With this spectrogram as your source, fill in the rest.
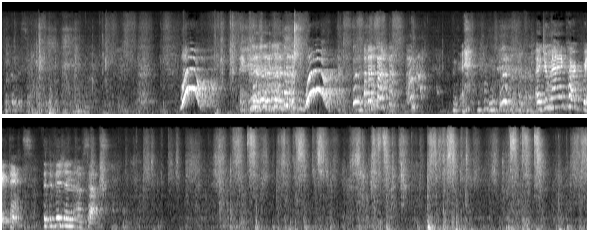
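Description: Feet thump and shuffle on a wooden floor as a woman dances.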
